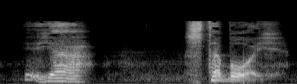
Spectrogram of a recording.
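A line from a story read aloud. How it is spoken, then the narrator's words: Breathed out. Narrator (Russian): выдохнул Буштонц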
